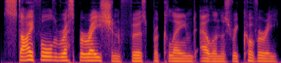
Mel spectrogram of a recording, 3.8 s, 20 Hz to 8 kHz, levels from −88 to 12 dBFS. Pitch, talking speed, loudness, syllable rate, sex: 135 Hz, 95 wpm, -18 LUFS, 4.7 syllables/s, male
